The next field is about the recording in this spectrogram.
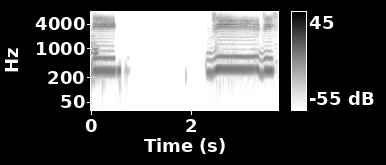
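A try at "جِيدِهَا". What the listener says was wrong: না, যে দিহ কেন হবে? এখানে জবরের মানে খালি আলিফ আছে না, তাহলে এক আলিফ টানতে হবে। জি দিহা।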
